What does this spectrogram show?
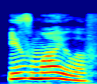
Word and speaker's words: Izmaylov: Why does it sound like, is my love?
